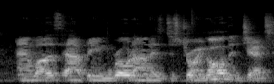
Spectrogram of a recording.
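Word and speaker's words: Rodan: No, I'm saying, but they're I'm sorry, but it's Rodon.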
